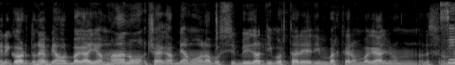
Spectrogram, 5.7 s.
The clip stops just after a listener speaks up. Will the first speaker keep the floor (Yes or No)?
No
